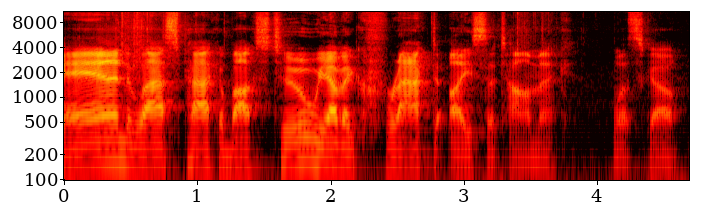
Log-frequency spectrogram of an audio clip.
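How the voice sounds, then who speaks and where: A man with vocal fry speaks at a fairly slow pace, his intonation lively. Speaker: card breaker streamer. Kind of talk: livestream pack opening. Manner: animated.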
